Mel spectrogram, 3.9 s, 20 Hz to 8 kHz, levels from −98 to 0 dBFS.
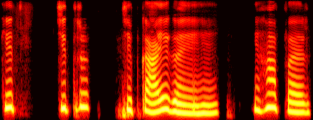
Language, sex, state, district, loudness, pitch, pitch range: Hindi, female, Bihar, Araria, -19 LUFS, 280 Hz, 225-320 Hz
